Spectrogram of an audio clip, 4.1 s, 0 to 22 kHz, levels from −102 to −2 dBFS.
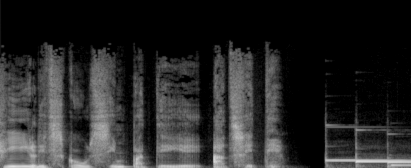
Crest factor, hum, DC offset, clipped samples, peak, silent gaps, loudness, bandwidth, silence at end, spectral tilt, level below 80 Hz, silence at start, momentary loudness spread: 22 dB; none; under 0.1%; under 0.1%; -4 dBFS; 3.11-3.24 s; -26 LUFS; 16 kHz; 0 s; -5 dB/octave; -50 dBFS; 0 s; 14 LU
